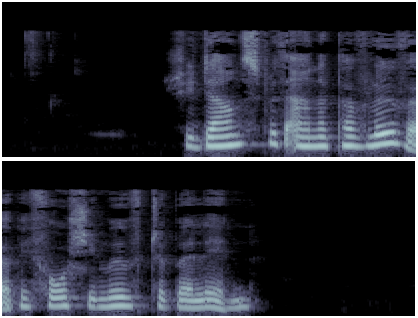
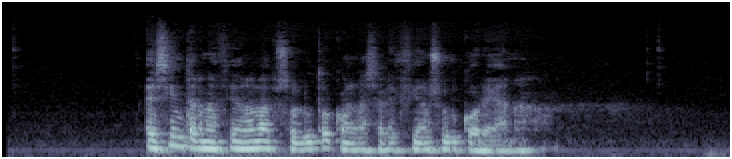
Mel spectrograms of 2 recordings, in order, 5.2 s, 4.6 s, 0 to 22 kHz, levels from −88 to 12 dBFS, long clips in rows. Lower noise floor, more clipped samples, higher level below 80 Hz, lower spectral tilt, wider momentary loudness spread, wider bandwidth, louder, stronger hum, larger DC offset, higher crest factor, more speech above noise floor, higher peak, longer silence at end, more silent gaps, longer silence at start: first, -84 dBFS vs -52 dBFS; neither; second, -62 dBFS vs -46 dBFS; second, -5 dB/octave vs -7.5 dB/octave; about the same, 8 LU vs 9 LU; first, 11.5 kHz vs 10 kHz; second, -21 LUFS vs -16 LUFS; neither; neither; about the same, 18 dB vs 14 dB; first, 63 dB vs 36 dB; about the same, -4 dBFS vs -2 dBFS; about the same, 1.05 s vs 1.15 s; neither; first, 1.05 s vs 0.9 s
